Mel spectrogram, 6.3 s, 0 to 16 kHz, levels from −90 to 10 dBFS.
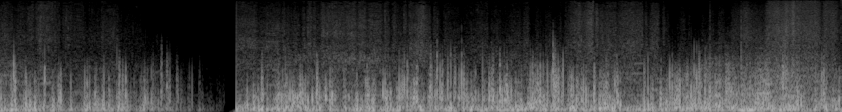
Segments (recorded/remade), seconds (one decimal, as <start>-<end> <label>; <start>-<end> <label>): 0.0-5.3 recorded; 5.3-6.3 remade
